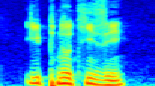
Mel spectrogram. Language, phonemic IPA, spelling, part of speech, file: French, /ip.nɔ.ti.ze/, hypnotiser, verb, Fr-hypnotiser.ogg
- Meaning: 1. to hypnotize 2. to mesmerize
